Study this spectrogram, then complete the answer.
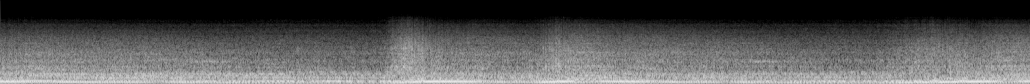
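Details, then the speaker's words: Parts-hauler truck with stock muffler removed, running a straight pipe: loud, raw, blatty exhaust barking on each rev and dropping to a rough rumble; owner finds it bad, muffler to be fitted. "Sounds like shit. So yes, it is definitely getting a muffler."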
